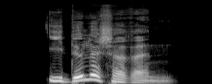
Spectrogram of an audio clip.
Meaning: inflection of idyllisch: 1. strong genitive masculine/neuter singular comparative degree 2. weak/mixed genitive/dative all-gender singular comparative degree
- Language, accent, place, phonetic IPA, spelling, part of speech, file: German, Germany, Berlin, [iˈdʏlɪʃəʁən], idyllischeren, adjective, De-idyllischeren.ogg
